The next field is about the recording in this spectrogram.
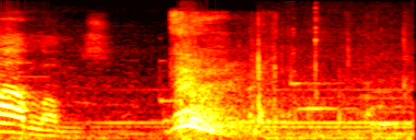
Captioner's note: grunt!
